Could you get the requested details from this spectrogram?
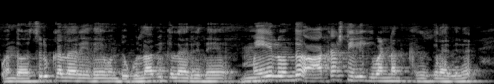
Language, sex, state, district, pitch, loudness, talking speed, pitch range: Kannada, male, Karnataka, Shimoga, 155 Hz, -15 LUFS, 180 wpm, 145-160 Hz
